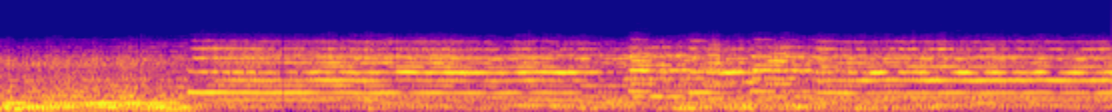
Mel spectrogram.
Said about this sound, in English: I'd won this time. I'd stopped the train. I'd won.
